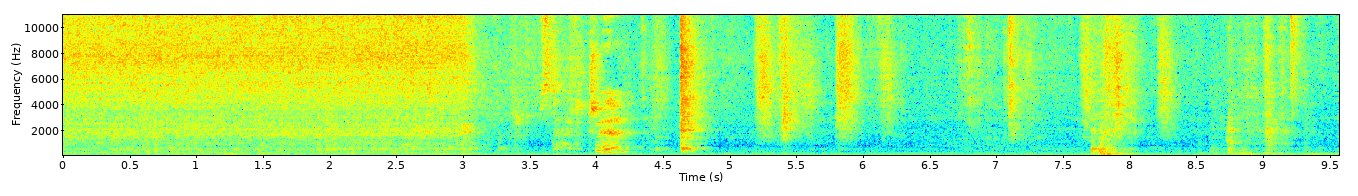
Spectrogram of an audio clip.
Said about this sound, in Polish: Przykrywam to wiaderko i wstawiam tutaj właśnie gdzie...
